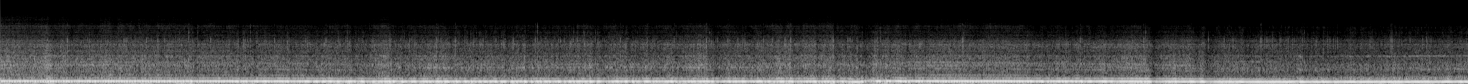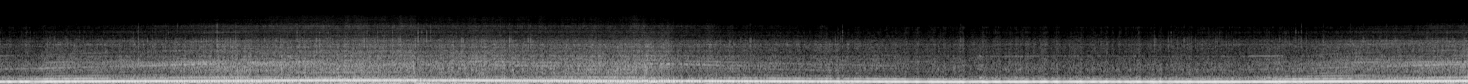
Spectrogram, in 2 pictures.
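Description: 2005 Kawasaki ZX-10R's inline-four engine running hard through a DanMoto racing exhaust, heard from the bike itself. The note holds fairly steady with a brief break about eight seconds in, then climbs and falls back in the second half and climbs again near the end.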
